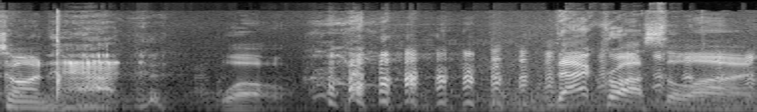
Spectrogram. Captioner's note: laughs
